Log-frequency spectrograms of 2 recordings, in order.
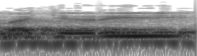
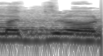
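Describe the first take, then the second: First: The vowel after r leans toward 'e'. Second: The vowel after r is a full open 'a'. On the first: The speaker calls it right. "Imalah ini dibaca miring antara fathah dan kasroh. Harus dibaca" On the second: The speaker calls it wrong. "Tidak boleh dibaca majroh"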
